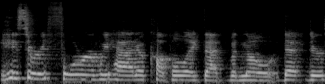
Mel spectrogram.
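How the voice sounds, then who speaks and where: A woman speaks with a non-native accent and ordinary pitch variation. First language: not English. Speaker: YouTube reaction creator ranking shows. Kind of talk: casual chat reviewing TV shows. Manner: animated.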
